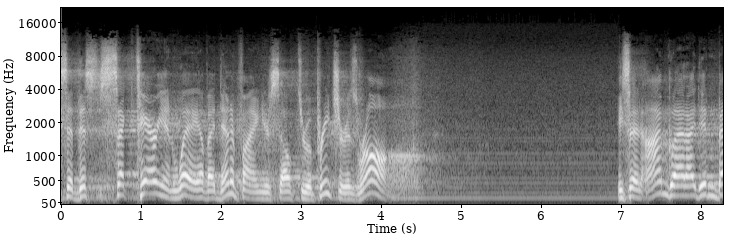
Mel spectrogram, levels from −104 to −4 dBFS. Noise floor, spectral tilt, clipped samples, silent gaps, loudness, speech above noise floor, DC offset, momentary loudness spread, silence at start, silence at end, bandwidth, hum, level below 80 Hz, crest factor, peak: -47 dBFS; -3 dB/octave; under 0.1%; none; -16 LUFS; 31 dB; under 0.1%; 6 LU; 0 s; 0 s; 12 kHz; none; -68 dBFS; 16 dB; 0 dBFS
